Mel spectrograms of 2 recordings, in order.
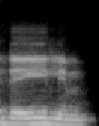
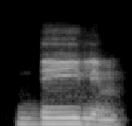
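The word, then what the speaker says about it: değilim: अच्छा ये असल में तो actually a word letter to letter चलें तो ये देइलिम देइलिम होना चाहिए, लेकिन जो प्योर टर्किश प्रोनाउंसिएशन है उसमें ये ज़्यादा दील के पास चला जाता है, दीलिम।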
